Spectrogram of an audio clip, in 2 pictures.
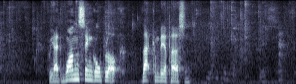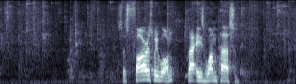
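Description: A middle-aged man speaks calmly to a room, pausing between phrases.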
